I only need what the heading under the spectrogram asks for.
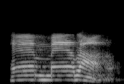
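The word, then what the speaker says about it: ἡμέρα: Terus hemera. Nah, ini ya, lihat tuh ada H-nya nih semua.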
